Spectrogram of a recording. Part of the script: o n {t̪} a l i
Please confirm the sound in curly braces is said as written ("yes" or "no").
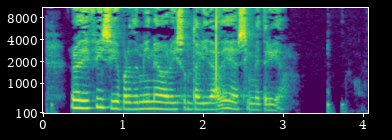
yes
